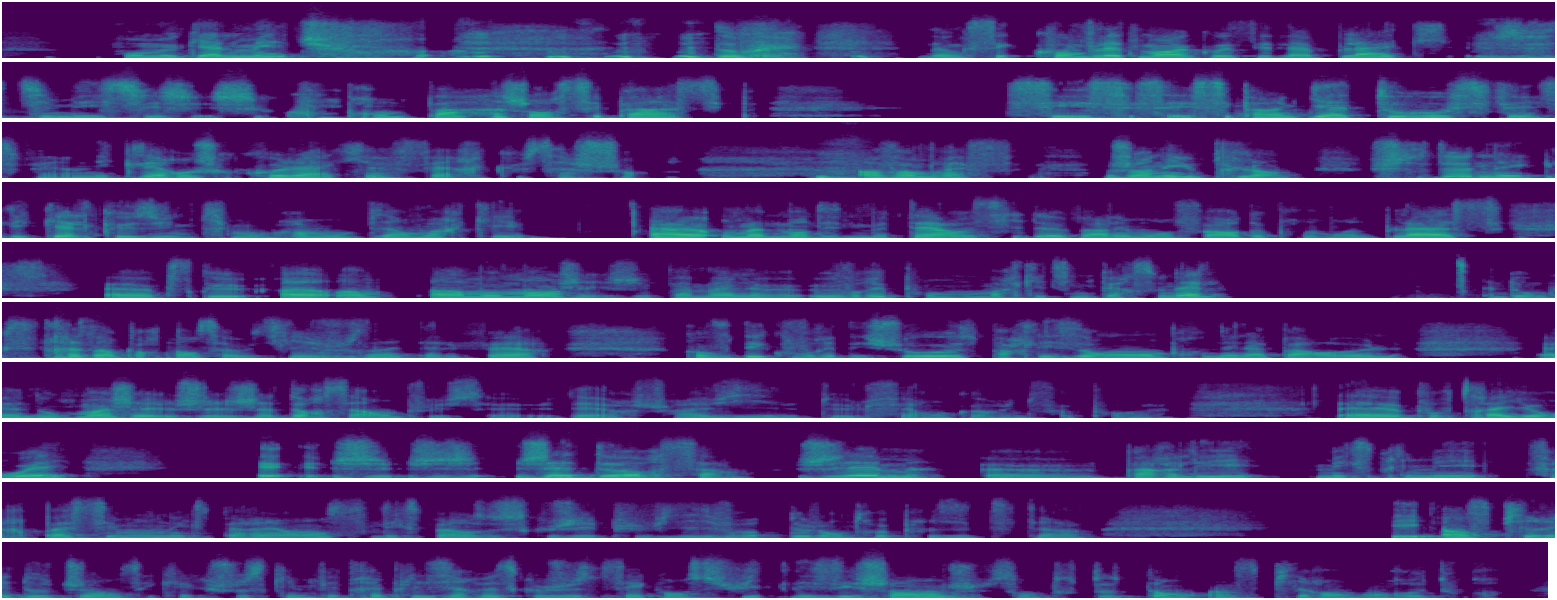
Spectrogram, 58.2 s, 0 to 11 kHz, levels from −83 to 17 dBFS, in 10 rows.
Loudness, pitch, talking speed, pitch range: -27 LUFS, 175 Hz, 200 wpm, 165-200 Hz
